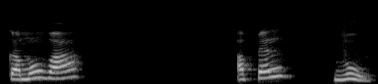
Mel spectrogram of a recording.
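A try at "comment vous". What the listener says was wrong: वापस वो का अंत में एस है, अपेल में ए है, कंबाइन होगा. कमोवू. कमोवू. कमोवू.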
